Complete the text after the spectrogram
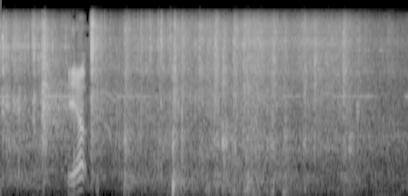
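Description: A pallet of bagged goods topples off a forklift and crashes down.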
